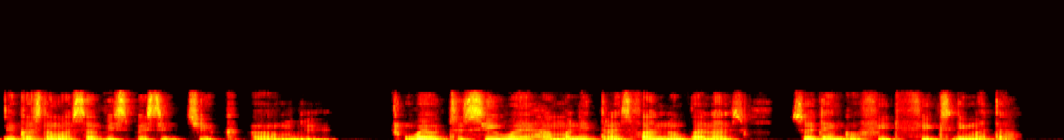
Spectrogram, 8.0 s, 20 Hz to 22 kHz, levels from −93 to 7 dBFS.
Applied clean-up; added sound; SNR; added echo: neural mask model Resemble Enhance denoiser.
